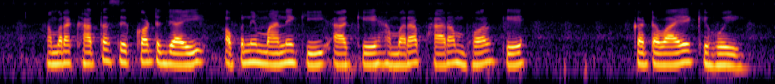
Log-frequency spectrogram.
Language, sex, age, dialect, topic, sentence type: Bhojpuri, male, 25-30, Southern / Standard, banking, question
